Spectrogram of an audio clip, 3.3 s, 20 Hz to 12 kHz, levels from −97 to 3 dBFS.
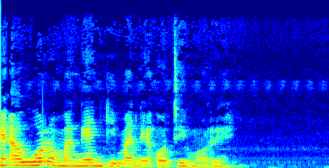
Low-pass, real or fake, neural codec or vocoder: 10.8 kHz; real; none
